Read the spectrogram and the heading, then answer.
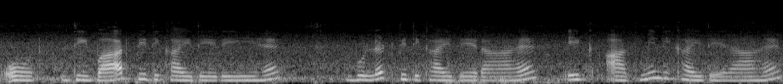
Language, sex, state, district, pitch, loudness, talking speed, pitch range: Hindi, male, Punjab, Pathankot, 200 Hz, -21 LUFS, 145 wpm, 185-235 Hz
